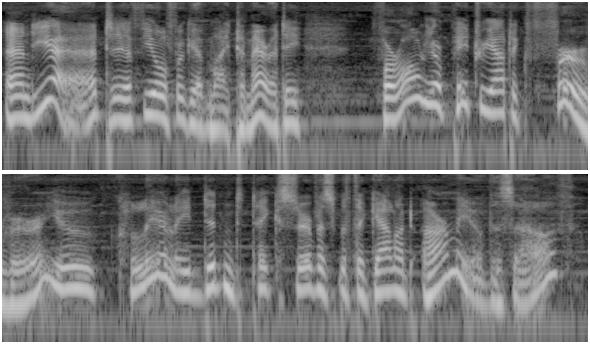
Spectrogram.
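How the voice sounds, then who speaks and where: An actor playing a slyly probing, florid and elaborately polite traveling companion in a radio drama, with a raspy, creaky voice. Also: male voice, sits high, big pitch swings, unhurried, full character voice.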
